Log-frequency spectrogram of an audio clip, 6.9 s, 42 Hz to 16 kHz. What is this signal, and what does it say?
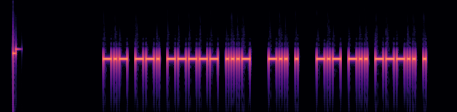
Morse code, heard as a keyed tone, about 30 wpm, 700 Hz. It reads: KG0V DE KD8E
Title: USA Callsign DE Callsign - 4 Characters - 30wpm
